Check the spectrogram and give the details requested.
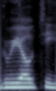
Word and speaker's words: griot: Griat and grioti is unique to West African. Uh a griat is a jolly profession encompass many roles. A griat pronounced grio a goi have been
